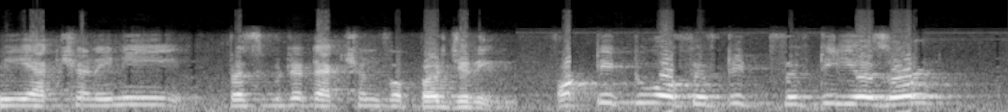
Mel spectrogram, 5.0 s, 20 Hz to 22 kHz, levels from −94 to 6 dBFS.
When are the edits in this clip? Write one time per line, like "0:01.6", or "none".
0:02.6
